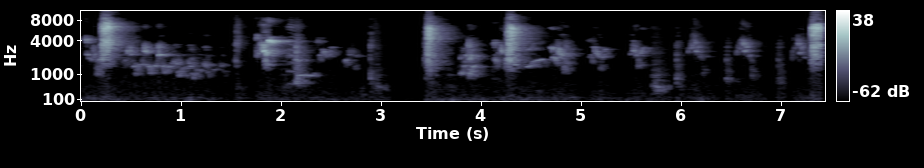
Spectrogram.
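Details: Cockatiels kept as ornamental cage birds chatter in loud, rasping chirps mixed with softer warbling notes, in irregular bursts separated by short gaps.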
